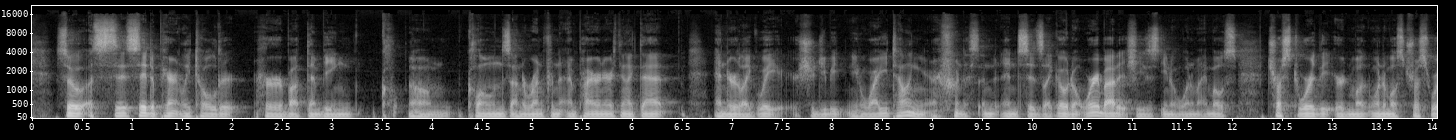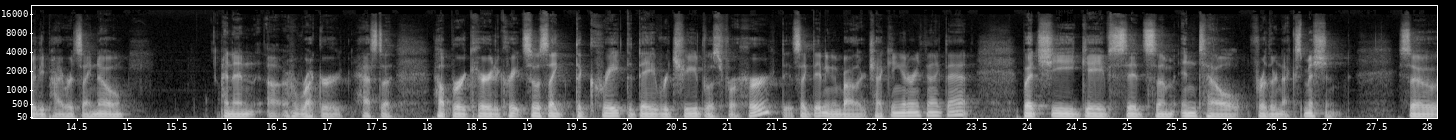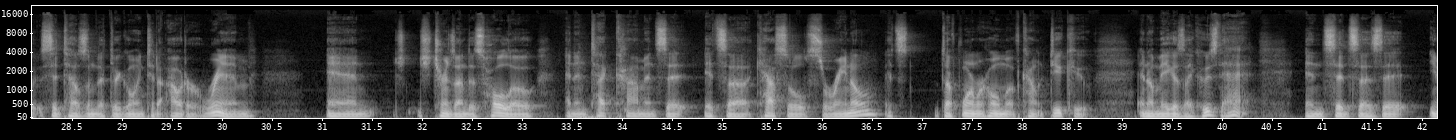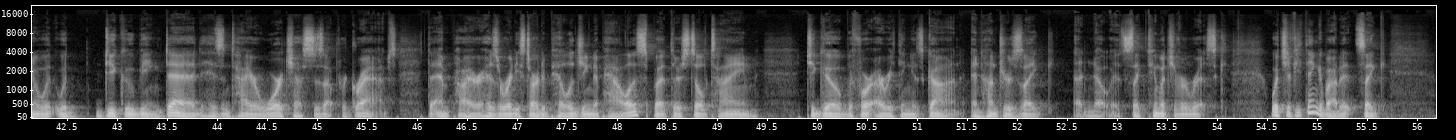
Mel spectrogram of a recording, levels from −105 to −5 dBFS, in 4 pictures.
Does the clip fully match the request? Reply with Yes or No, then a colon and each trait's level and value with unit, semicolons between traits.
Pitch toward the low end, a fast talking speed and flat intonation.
Yes: very low, 80 Hz; fast, 215 wpm; narrow, 1.9 semitones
